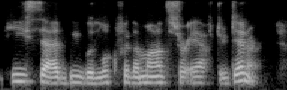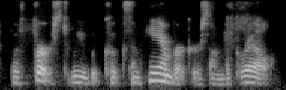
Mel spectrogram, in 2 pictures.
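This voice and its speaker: A woman's voice: deep voice, normal speed, slightly rough. A woman reading a children's chapter book aloud as a storyteller, expressively acting out the characters. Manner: animated, acts out the characters.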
